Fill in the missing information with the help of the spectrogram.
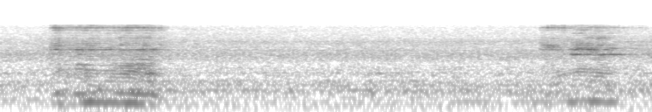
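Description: Two low, rattling snores on the breath in, separated by a quiet pause, over steady room hiss.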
